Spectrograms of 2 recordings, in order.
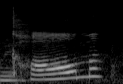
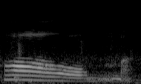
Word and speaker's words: calm: And I will never say that word fast again and without emphasis on the L. I mean, we don't even pronounce the L. We pronounce an R. Yeah. Well, I'm going to be calm, calm, butt bead.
